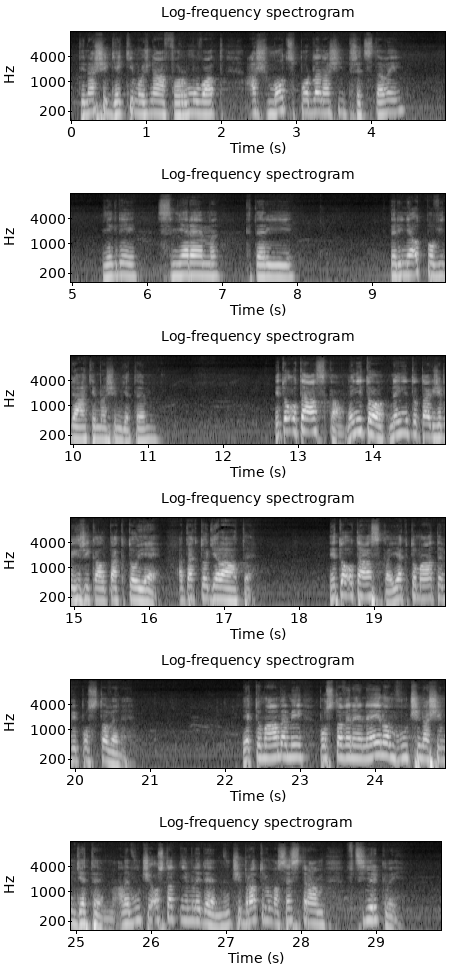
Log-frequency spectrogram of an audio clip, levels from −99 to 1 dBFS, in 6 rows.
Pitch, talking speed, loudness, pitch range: 165 Hz, 125 wpm, -23 LUFS, 135-185 Hz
